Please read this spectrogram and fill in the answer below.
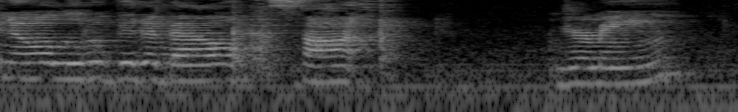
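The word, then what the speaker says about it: St-Germain: I have it on this because I wanted to know a little bit about Saint Germain. It's like Saint Laurent.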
